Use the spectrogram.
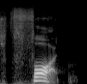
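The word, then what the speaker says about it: Pfaadt: I do believe it's pronounced as fought. Okay. How the hell? P-F-A-A-A-A-D-A-A-D-A-D-P-H-A is pronounced fought.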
